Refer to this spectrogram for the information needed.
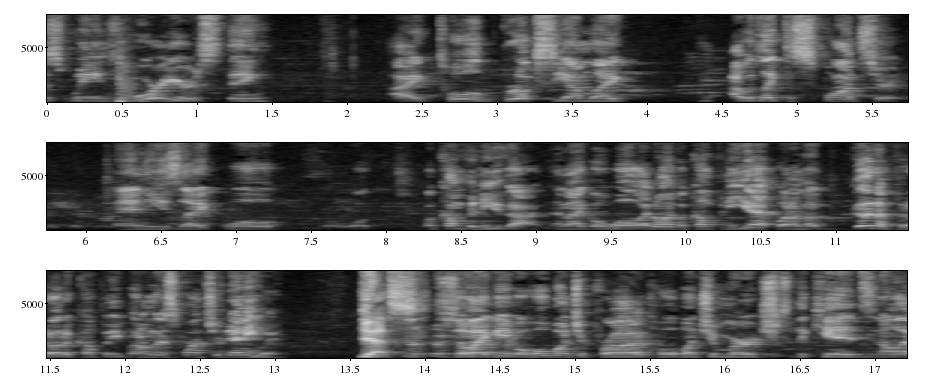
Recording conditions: busy venue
